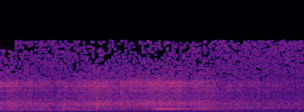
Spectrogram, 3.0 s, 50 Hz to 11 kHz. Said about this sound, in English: At 7:45 on the morning of October 19, 1931... train number 3 rolls into the Southern Pacific Station from Phoenix, Arizona.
